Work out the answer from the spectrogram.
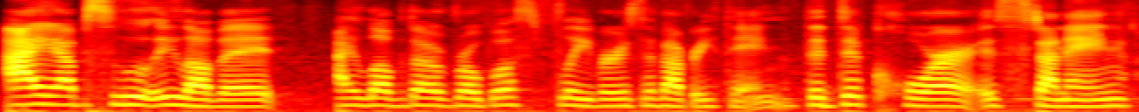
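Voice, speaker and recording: A woman from Ukraine, a guest reviewer, speaking enthusiastically and at a measured pace on a TV discussion. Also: mid-range voice, fairly even intonation, a bit bright. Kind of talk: casual TV discussion.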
